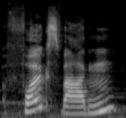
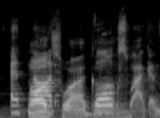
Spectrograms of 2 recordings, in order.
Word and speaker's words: Volkswagen: go by the full name it would be pronounced volkswagen volkswagen so just imagine that it was spelled with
